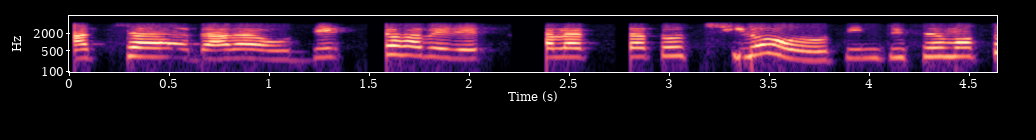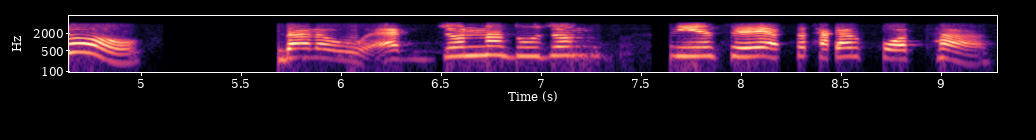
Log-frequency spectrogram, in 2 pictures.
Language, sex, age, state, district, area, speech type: Bengali, female, 30-45, West Bengal, Alipurduar, rural, conversation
